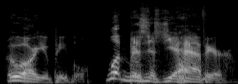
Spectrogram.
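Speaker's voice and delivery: loud, stern guard voice; shouted challenge. Acted. Snake-headed guard challenging strangers at the gate, shouted. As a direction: demand it forcefully as a guard. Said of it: "shouted Snakeface".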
